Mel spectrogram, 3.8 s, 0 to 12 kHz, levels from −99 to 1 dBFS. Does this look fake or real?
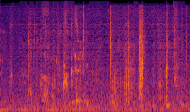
fake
